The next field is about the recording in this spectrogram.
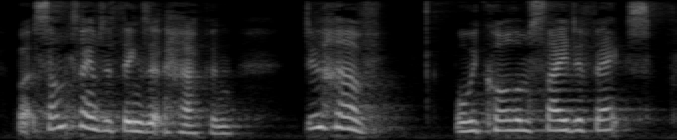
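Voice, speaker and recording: A woman speaks in a Scottish accent with ordinary pitch variation. Her tone is gentle, dark and mellow. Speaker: minister. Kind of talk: sermon. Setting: church. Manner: gentle, reflective.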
